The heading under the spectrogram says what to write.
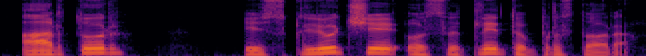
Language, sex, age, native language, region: Slovenian, male, 30-49, Slovenian, Coastal Karst region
